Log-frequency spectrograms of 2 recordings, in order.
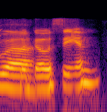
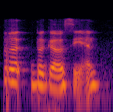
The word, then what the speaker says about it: Bogosian: You know, I did like what Kyle brought up about Bezogan or whatever the hell his name is. But he went to Bogosian. – Yeah, thank you. He went to Tampa because they get everybody. – How did you say it? – If you look. – Huh? – What was that again? What was his name again? – Bogosian. – There you go.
